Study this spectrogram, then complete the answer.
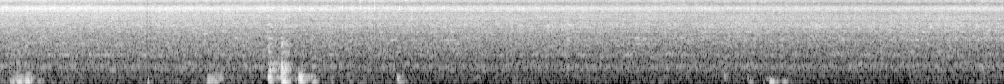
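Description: Vegetable mixture sizzling in a hot pan for pepper shrimp vermicelli pasta, a steady soft hiss throughout with a few faint knocks and utensil sounds underneath.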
